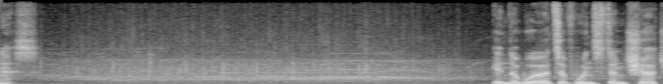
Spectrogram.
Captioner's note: crowd cheering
